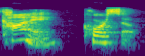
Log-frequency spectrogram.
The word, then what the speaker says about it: Cane Corso: It is pronounced Cane Corso.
